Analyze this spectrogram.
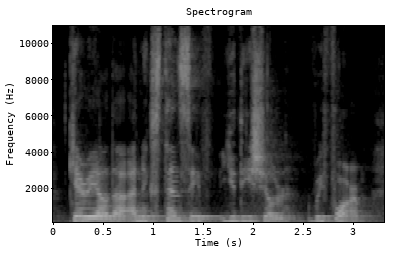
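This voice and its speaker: With an Ecuadorian accent, the speaker keeps a moderate pace while audible room echo surrounds the voice. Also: woman. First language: Spanish. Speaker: law professor. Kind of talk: conference talk. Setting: forum with audience. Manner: halting, frequent self-corrections.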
